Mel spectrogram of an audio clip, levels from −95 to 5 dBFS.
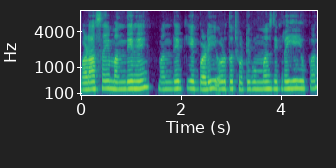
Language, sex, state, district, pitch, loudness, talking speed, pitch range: Hindi, female, Maharashtra, Chandrapur, 215 Hz, -17 LUFS, 225 wpm, 205-220 Hz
